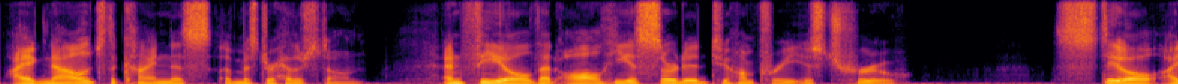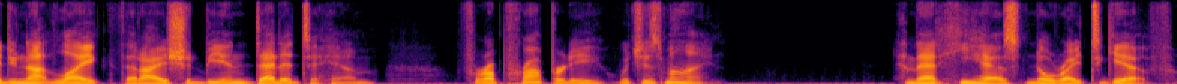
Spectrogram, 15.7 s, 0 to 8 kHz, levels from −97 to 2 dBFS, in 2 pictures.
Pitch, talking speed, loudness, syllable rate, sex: 135 Hz, 165 wpm, -19 LUFS, 4.5 syllables/s, male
